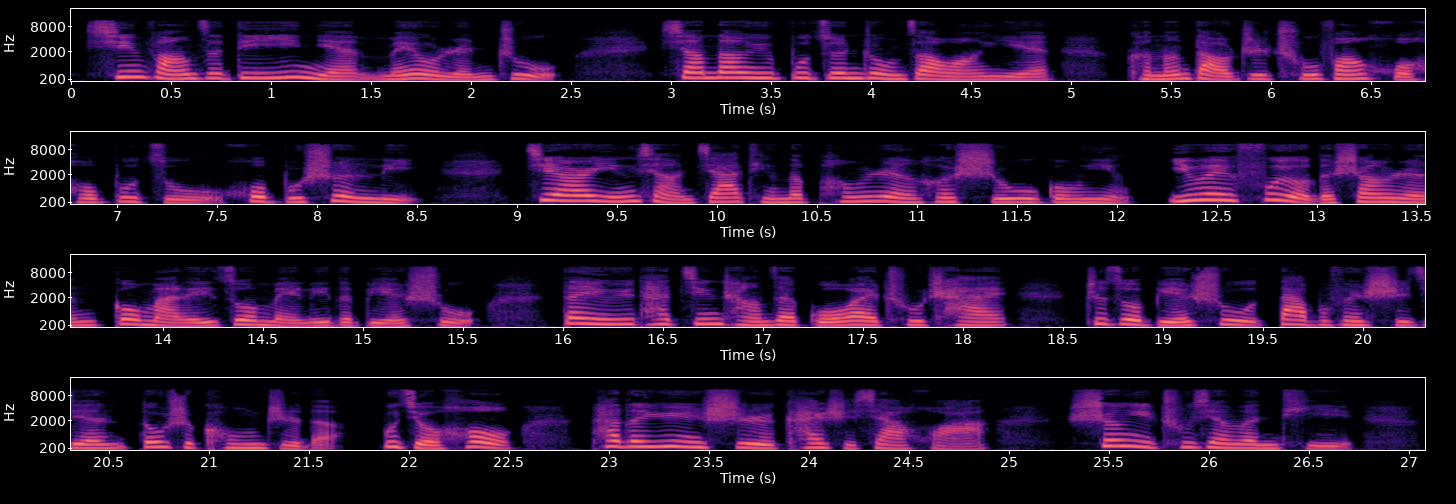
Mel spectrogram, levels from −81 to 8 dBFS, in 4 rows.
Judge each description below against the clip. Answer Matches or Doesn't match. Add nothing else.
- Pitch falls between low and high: Doesn't match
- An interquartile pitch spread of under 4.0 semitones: Doesn't match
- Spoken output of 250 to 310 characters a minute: Doesn't match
